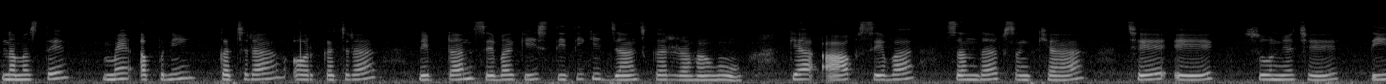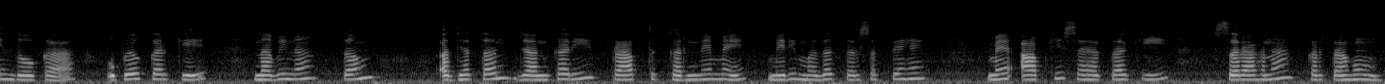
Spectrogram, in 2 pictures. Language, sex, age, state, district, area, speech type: Hindi, female, 45-60, Madhya Pradesh, Seoni, rural, read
